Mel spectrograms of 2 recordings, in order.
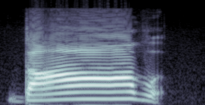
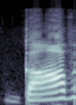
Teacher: गले से और नाक से दोनों से आवाज आई और कहीं भी नहीं रुकी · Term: अनुनासिक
